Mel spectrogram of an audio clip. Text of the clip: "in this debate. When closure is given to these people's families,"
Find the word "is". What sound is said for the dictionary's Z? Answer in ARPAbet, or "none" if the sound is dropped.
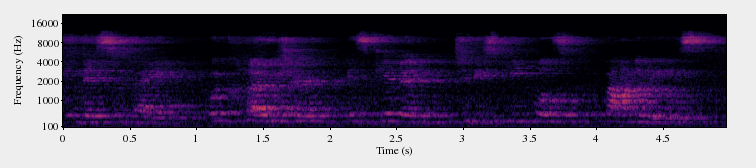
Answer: Z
